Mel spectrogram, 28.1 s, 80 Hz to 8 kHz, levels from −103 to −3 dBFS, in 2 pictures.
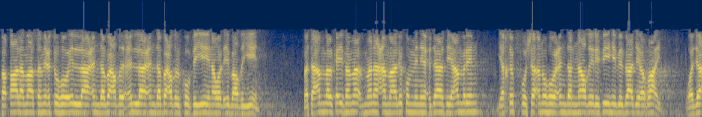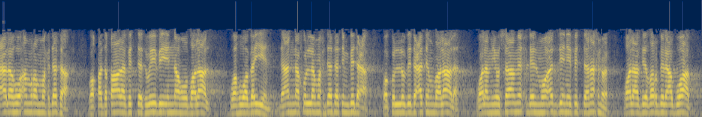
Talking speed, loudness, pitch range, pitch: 110 wpm, -13 LUFS, 155-165 Hz, 160 Hz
